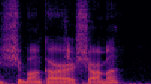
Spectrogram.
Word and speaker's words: Shubhankar Sharma: This one you're going to pronounce for me. Shubhankar Sharma? – Yep, you nailed that.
